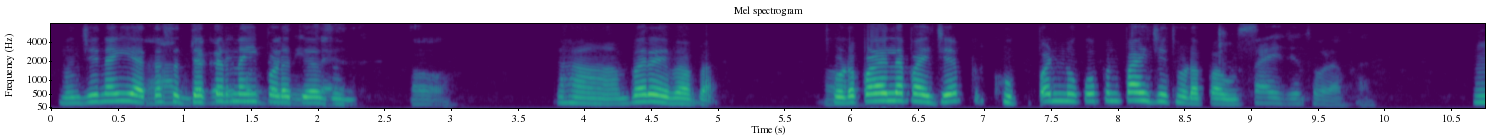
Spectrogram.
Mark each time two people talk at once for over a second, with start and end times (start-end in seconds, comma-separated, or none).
0.9-2.3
